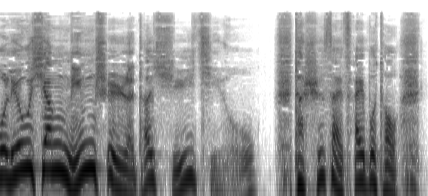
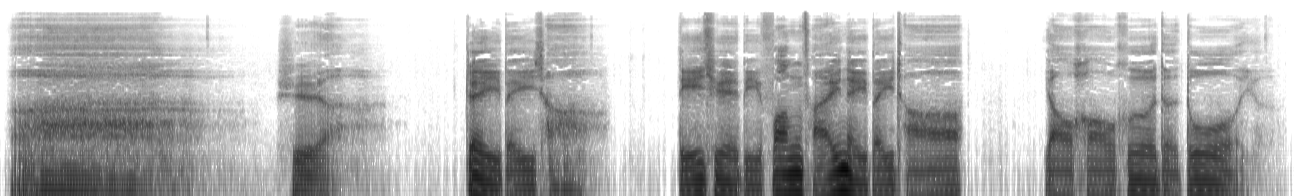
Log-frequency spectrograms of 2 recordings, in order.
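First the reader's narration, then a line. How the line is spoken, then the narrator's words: Murmured. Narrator (Chinese): 喃喃地说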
